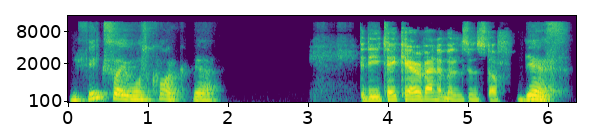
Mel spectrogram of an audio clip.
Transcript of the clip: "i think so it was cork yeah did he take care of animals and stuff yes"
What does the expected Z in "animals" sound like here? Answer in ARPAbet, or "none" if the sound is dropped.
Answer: Z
